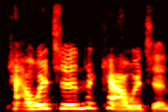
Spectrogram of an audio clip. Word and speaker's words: Cowichan: We have, so from Nova Scotia to Vancouver Island on Cowichan, like a cow.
